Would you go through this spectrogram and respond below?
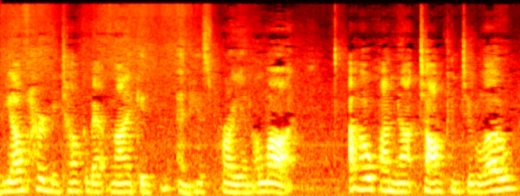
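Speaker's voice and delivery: ordinary talk, nothing marked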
